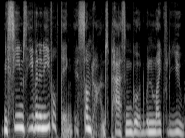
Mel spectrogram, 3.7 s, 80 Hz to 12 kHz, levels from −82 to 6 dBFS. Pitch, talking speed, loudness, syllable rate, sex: 215 Hz, 195 wpm, -16 LUFS, 5.9 syllables/s, female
